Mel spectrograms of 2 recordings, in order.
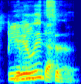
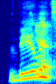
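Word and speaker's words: Bjelica: a ton of leagues, Bielitsa. It's pretty close. You got this one. It rhymes with pizza. It's Bielitsa. Bielitsa.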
